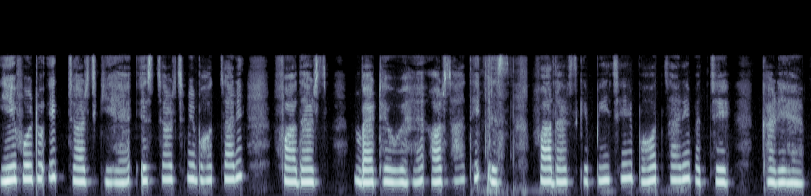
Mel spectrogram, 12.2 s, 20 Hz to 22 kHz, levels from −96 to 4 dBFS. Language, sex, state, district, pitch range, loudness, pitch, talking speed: Hindi, female, Jharkhand, Palamu, 230-265 Hz, -16 LUFS, 240 Hz, 135 wpm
